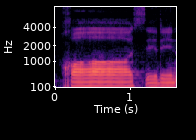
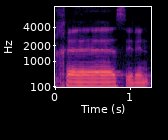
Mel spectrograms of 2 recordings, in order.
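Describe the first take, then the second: First: The first vowel is full and heavy. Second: The first vowel is thin and light. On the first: The speaker calls it right. "میگیم خاسرین ... دهان به سمت بالا باز میشه" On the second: The speaker calls it wrong. "نمیگیم خسرین"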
